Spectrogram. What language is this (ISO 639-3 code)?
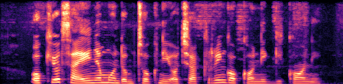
luo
